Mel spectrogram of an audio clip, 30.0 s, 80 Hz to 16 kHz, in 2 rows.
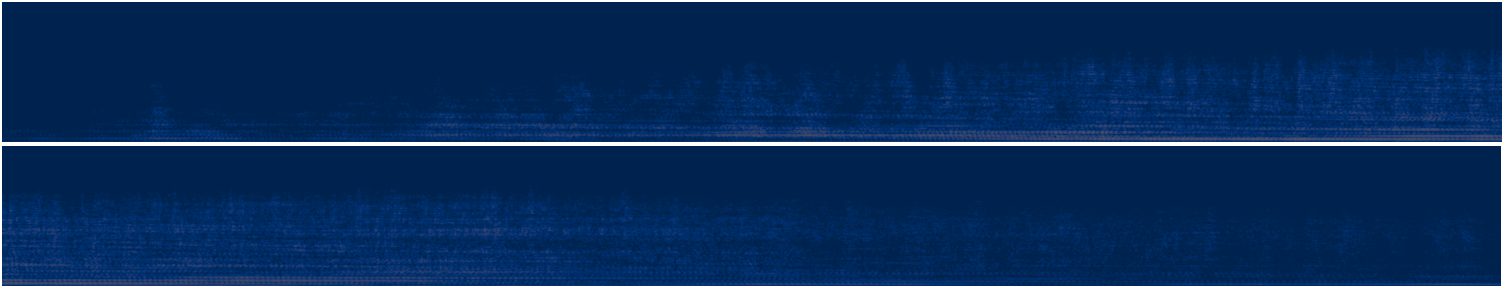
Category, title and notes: Soundscapes > Other
Small plane flyover 1
A small plane, most likely a Cessna, flies over the Riverdale neighbourhood of Whitehorse, Yukon on an August evening at around 10 p.m. Both the international airport and the Schwatka Lake float plane base are located near the neighbourhood, so small planes are constantly criss-crossing the local airspace at relatively low altitudes. Recorded on a Zoom H2n in 150-degree stereo mode.
plane, aviation, aircraft, flyover, yukon, propeller, field-recording, airplane, cessna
